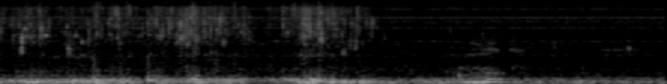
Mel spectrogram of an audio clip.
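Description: Tap water runs steadily into a sink as a paint brush that was cleaned with mineral spirits is rinsed under the stream, the splashing shifting as the brush moves, with a brief spoken word over it.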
